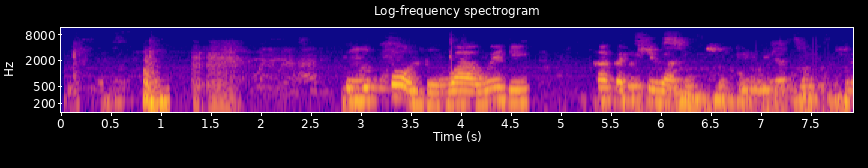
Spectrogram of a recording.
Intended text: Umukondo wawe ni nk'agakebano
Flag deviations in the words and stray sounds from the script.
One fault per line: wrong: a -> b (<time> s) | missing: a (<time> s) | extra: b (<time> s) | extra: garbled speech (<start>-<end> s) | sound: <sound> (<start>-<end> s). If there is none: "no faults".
sound: throat clearing (1.3-2.7 s)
